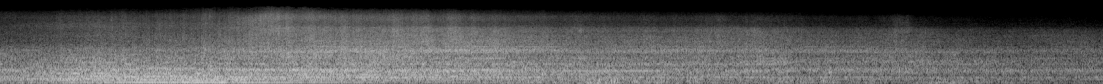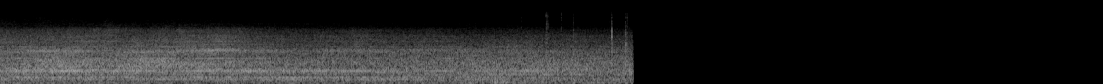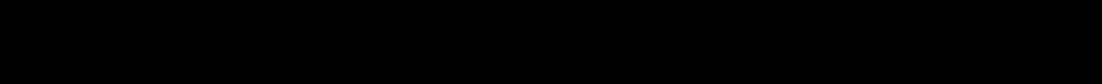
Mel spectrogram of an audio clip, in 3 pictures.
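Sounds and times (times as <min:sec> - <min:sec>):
diesel engine running: 0:00.0 - 0:17.4
train wheels on rail: 0:00.0 - 0:17.4.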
